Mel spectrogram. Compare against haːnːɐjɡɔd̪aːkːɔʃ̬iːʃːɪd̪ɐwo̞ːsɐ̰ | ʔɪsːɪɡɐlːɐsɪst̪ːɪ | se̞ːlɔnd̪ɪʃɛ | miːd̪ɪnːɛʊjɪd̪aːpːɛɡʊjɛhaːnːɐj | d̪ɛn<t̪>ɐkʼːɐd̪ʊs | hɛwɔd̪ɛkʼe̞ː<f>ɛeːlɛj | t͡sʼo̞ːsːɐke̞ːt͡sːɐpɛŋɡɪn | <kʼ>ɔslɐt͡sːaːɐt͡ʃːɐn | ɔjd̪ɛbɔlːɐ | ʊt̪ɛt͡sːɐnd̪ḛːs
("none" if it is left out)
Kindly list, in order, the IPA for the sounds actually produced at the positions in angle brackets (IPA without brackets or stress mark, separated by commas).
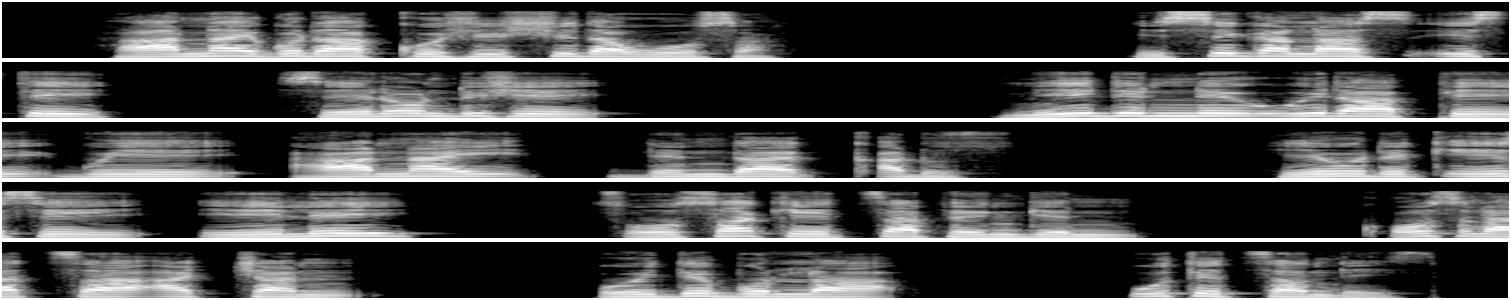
d̪, s, kʼ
